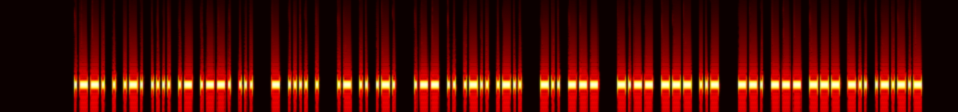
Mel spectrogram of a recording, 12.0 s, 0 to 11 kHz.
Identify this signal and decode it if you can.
Morse code, heard as a keyed tone, about 35 wpm, 700 Hz. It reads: PERHAPS THE AIR WILL DO YOU GOOD.
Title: Sentences from Top 1000 Words - Review Part 1 - 35wpm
